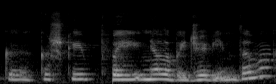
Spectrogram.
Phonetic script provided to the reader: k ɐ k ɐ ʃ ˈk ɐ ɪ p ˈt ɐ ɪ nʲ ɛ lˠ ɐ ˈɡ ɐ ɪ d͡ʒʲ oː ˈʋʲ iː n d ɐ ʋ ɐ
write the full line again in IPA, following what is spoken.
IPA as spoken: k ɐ k ɐ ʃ ˈk ɐ ɪ p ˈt ɐ ɪ nʲ ɛ lˠ ɐ ˈb ɐ ɪ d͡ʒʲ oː ˈʋʲ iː n d ɐ ʋ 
